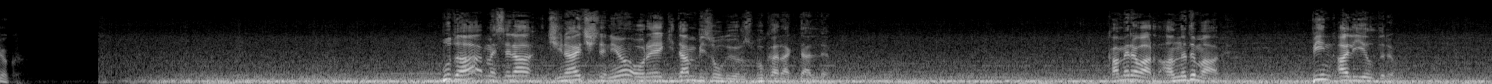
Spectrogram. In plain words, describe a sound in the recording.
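Heavy rain pours down on a car's windscreen.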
